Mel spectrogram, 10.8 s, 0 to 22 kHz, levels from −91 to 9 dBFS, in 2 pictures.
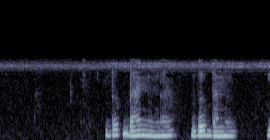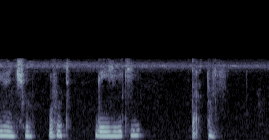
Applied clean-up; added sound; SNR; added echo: none; none; none; none.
